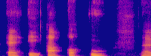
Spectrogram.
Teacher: Here, the vowels are all pure.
